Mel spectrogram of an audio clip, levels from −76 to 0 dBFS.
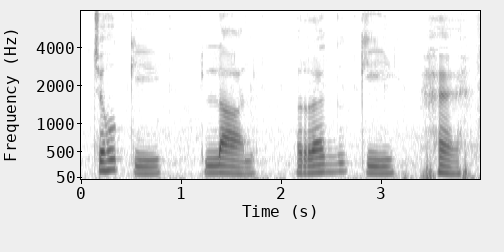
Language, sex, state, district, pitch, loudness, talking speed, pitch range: Hindi, male, Bihar, Saharsa, 120 Hz, -35 LUFS, 75 wpm, 110-130 Hz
